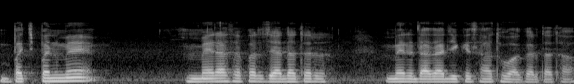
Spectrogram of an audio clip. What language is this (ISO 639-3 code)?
urd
